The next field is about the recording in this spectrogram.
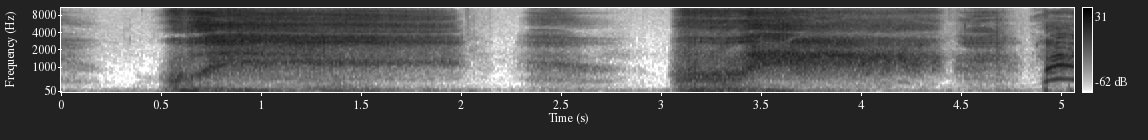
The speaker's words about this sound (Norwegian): Ah, det, ja, det er jubel. Det er jubel og begeistring.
